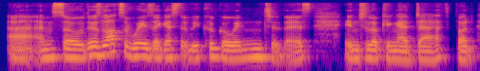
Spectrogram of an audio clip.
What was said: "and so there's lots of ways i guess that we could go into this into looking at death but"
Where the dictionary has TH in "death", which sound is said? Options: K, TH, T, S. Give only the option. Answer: TH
